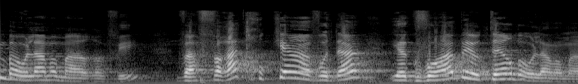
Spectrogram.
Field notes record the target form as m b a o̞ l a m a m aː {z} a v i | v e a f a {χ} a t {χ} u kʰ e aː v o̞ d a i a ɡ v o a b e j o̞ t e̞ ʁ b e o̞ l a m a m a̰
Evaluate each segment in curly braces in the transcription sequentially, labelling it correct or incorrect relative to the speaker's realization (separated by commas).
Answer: incorrect, incorrect, correct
